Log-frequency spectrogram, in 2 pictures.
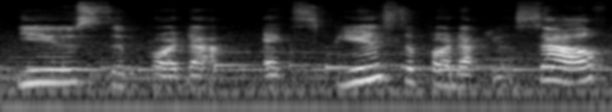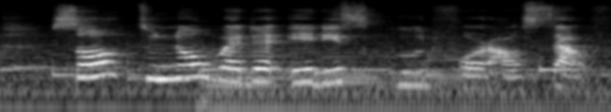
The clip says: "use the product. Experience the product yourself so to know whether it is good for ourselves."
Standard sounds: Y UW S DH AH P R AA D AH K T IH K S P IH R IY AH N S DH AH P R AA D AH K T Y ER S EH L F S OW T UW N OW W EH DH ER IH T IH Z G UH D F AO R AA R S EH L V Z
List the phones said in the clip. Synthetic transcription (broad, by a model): Y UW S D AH P R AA D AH K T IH K S P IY R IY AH N S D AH P R AA D AH K T Y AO S EH L F S OW T UW N OW W EH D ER IH T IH S G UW D F AO R AA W S EH L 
